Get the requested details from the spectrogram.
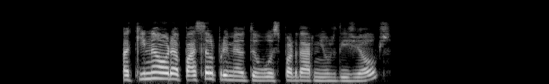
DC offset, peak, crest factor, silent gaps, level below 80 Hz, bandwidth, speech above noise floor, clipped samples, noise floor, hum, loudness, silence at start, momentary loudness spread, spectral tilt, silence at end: under 0.1%; -2 dBFS; 18 dB; none; -66 dBFS; 7.8 kHz; 68 dB; under 0.1%; -84 dBFS; none; -16 LUFS; 1.25 s; 12 LU; -5 dB/octave; 1.6 s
